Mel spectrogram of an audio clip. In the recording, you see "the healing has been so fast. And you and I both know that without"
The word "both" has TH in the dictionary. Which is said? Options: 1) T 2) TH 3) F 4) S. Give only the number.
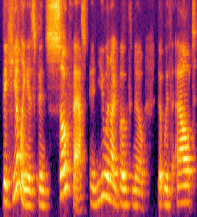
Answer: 2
